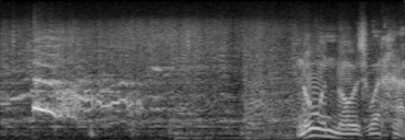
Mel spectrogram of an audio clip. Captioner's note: Joe screaming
